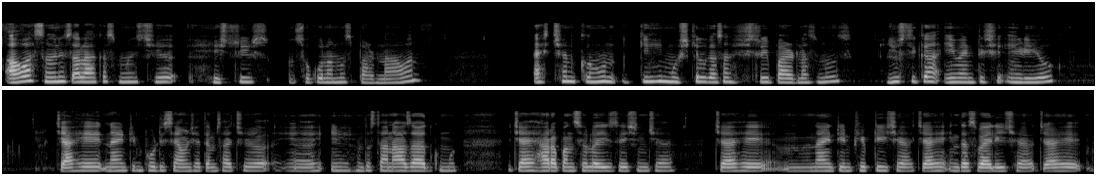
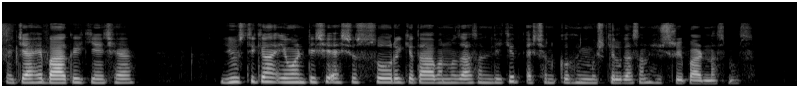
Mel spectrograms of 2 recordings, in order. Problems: background sounds at intervals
